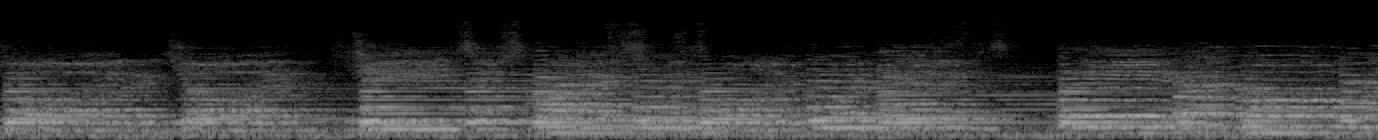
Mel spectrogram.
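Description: Church music: voices singing over sustained accompanying chords that change about once a second, with a couple of brief pauses between phrases.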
